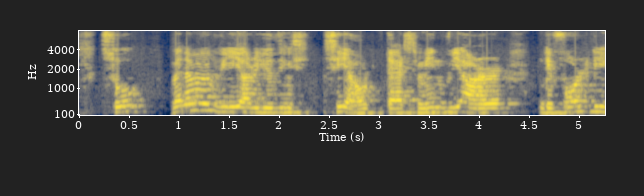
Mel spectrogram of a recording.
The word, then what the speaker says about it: cout: brackets with will execute C out pronounced as C out is an object used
